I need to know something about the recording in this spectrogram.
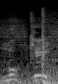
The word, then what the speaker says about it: Mouy: Mouy, ça se prononce Moué.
